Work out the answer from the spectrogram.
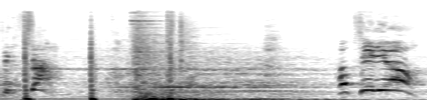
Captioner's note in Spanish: Golpes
